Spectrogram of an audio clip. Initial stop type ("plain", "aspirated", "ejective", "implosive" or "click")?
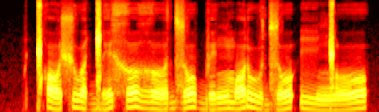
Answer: click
